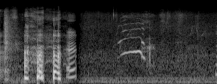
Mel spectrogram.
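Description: A small white curly-coated dog giving one short, high whine that rises and falls, after a few quick bursts of laughter.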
